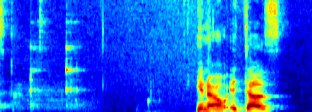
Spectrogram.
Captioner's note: brush tinkles against glass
